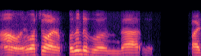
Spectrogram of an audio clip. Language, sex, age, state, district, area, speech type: Malayalam, male, 45-60, Kerala, Kasaragod, rural, conversation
